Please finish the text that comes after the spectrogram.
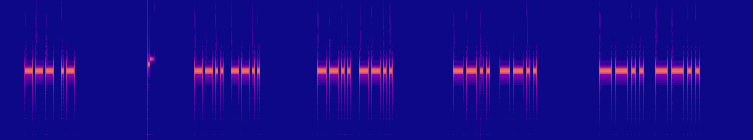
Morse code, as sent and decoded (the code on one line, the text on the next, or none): --- .- / --.. --.. / --.. --.. / --.. --.. / --.. --..
OA ZZ ZZ ZZ ZZ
